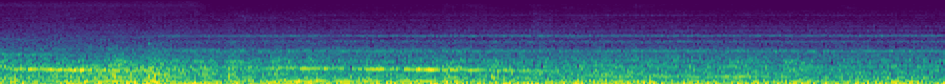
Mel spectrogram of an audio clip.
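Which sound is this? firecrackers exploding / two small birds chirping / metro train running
metro train running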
